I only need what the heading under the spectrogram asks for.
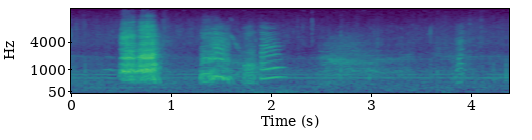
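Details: Sulphur-crested cockatoo feeding on tossed sunflower seeds, wheat and birdseed mix by an eastern gate; one harsh, broad rasping screech, followed by shorter tonal calls and chattering from other birds nearby.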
